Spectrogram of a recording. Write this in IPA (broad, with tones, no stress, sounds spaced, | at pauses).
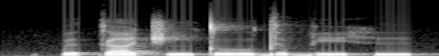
k͡p ə˨ k a˦ t͡ʃ ĩ˨ t oː˧ d ə˧ b eː˨ h ɨ˧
